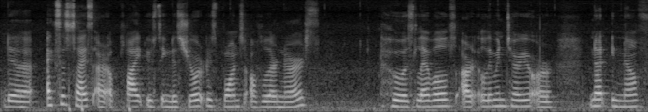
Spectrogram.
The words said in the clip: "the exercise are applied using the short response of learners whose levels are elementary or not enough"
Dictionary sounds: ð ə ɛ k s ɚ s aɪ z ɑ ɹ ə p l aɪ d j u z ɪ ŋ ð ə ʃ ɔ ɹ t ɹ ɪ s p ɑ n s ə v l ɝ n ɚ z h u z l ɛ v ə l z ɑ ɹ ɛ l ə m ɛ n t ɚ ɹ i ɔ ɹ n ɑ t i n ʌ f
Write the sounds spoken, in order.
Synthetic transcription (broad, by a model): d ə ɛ k s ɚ s aɪ s ɑ ɹ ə p l aɪ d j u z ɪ ŋ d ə ʃ ɔ ɹ t ɹ ɪ s p ɑ n s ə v l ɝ n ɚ s h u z l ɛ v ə l s ɑ ɹ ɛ l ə m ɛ n t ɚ ɹ i ɔ ɹ n ɑ t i n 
